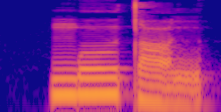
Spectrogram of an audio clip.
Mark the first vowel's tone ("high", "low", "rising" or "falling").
high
